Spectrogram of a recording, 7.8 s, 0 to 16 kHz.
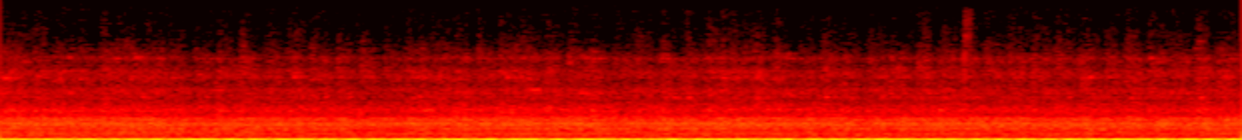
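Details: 2001 Suburban 2500 6.0 Vortec, cold start at about 1 degree after sitting overnight, just after cylinder head rebuild (new plugs, wires, gaskets, intake valves, valve seats). Low, uneven, lumpy idle that nearly died; cause unknown.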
